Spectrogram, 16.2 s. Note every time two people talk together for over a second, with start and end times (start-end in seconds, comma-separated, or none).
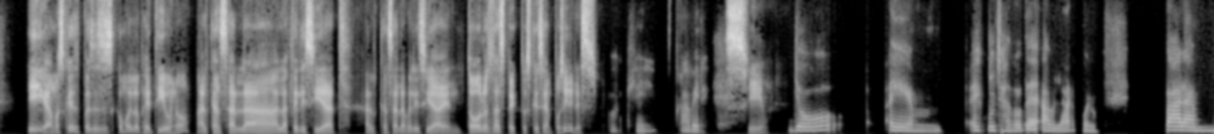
none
